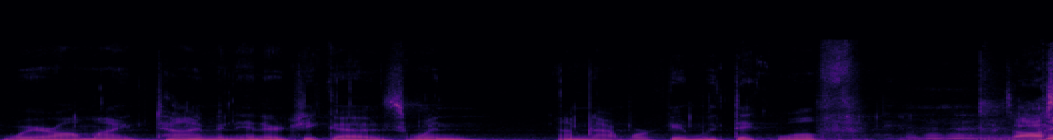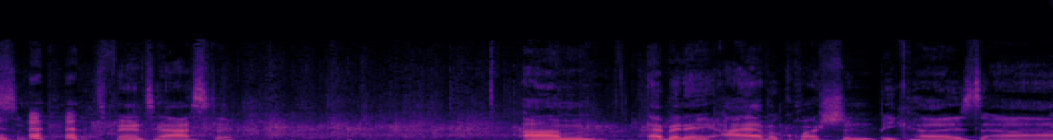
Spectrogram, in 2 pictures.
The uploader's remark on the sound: The conversation was recorded on February 20, 2019 in front of a live audience at New York's 92nd Street Y.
